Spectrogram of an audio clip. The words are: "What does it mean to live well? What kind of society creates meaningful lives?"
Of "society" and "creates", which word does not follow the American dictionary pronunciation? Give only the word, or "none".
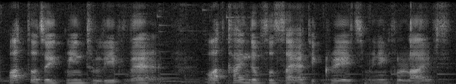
none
